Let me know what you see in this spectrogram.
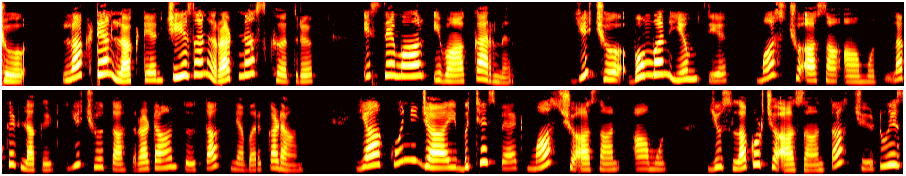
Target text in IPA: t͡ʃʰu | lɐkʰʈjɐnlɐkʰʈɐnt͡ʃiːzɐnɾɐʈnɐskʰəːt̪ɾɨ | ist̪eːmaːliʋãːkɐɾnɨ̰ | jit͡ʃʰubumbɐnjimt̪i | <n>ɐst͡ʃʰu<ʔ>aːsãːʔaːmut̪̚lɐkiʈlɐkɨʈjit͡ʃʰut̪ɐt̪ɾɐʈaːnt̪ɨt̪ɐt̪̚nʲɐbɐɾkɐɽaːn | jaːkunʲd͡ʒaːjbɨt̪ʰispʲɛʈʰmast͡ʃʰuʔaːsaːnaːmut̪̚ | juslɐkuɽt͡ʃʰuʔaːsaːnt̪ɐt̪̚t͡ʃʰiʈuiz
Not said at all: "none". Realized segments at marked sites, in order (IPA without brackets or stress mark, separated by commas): m, ʔ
